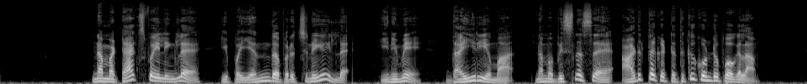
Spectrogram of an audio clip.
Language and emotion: Tamil, happy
